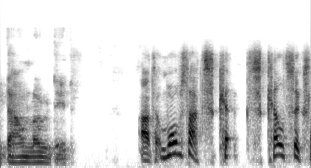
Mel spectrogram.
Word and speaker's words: Celtx: Celtics, like the word, like the Celtic football team.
